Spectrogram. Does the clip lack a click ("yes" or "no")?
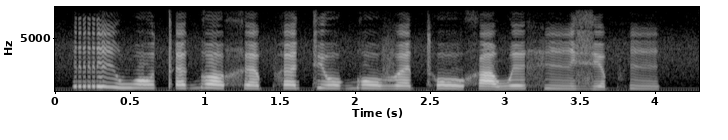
yes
